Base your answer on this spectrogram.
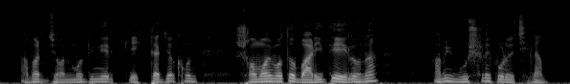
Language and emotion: Bengali, sad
